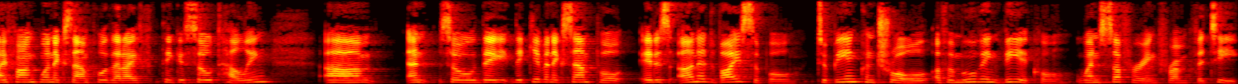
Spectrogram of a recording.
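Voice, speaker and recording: This woman has an Icelandic accent and a bright, sharp tone, with medium pitch and ordinary pitch variation. She speaks at a moderate pace on a very clean recording with a silent background. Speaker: podcast co-host, former EU institution expert. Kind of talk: casual podcast discussion.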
